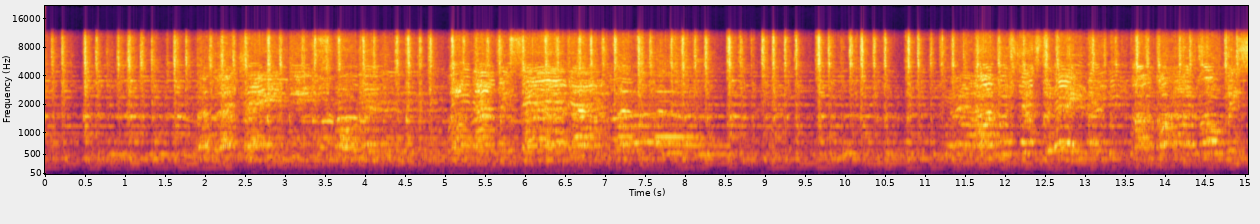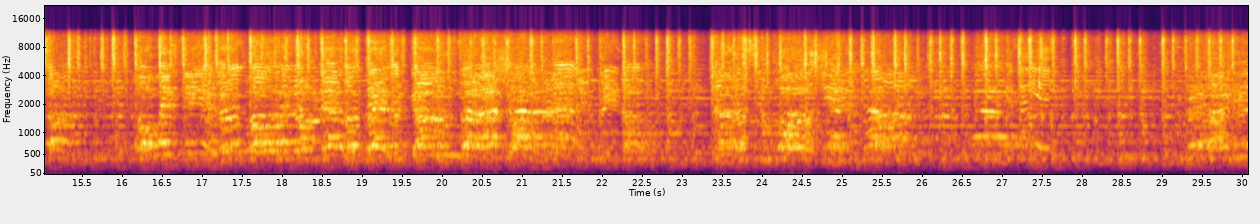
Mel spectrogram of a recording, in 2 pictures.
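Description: A large ensemble of ukuleles strumming together in a steady rhythm, with a melody line above it that bends up and down in pitch.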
